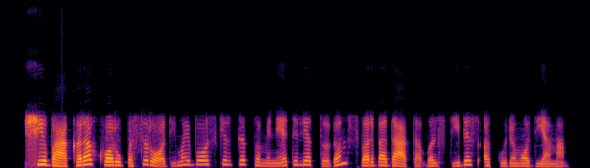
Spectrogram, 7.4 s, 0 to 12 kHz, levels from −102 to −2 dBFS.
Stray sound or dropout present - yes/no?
no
